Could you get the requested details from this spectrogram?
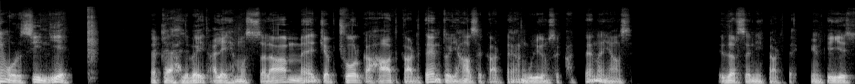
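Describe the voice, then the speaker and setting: A man's voice: rumbling low, warm tone, slightly rough. A man teaching as a religious scholar, reading Arabic phrases and explaining each one, and often checking with his listeners. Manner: reads Arabic then explains in Urdu, checks with "ٹھیک ہے نا". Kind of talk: explaining a hadith text line by line.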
